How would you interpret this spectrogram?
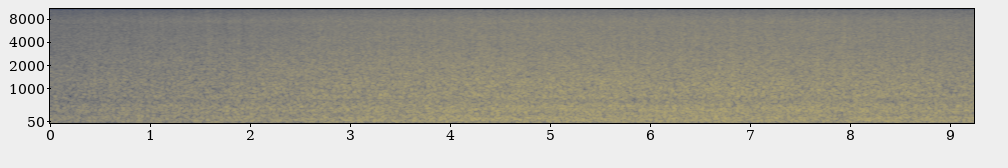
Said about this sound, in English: Leaving the bridge, you follow the path that allows you to stand directly under the waterfall.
